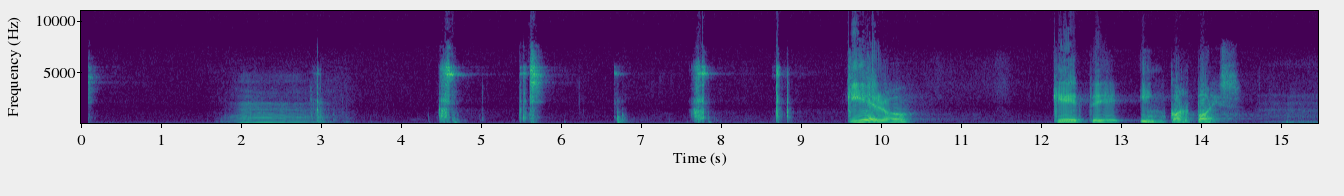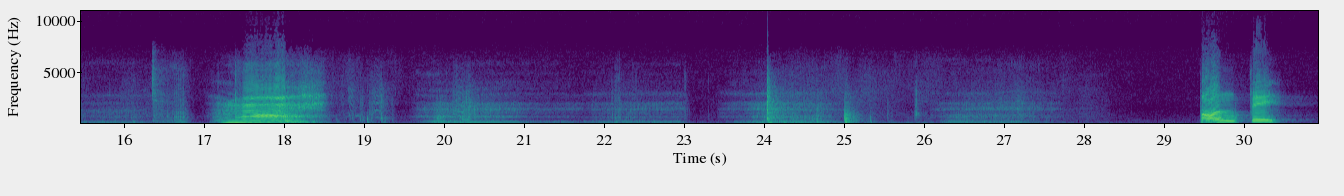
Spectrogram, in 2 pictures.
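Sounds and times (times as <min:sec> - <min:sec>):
man groaning: 0:17.1 - 0:18.6
man's deep groan: 0:17.1 - 0:18.6, 0:19.6 - 0:25.0.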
